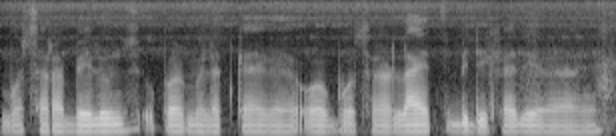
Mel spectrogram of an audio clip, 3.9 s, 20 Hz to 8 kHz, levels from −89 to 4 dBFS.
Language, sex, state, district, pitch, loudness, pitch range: Hindi, male, Arunachal Pradesh, Papum Pare, 95 Hz, -22 LUFS, 95-100 Hz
